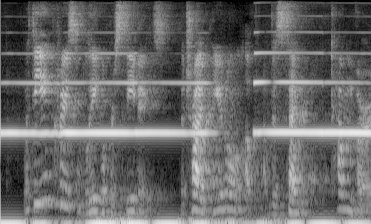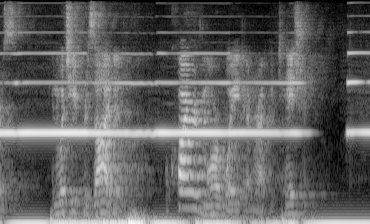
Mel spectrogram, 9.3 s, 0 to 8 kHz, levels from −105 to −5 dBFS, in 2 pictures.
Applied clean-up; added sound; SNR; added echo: none; Wind instrument, woodwind instrument; -3 dB; reverberation time 0.7 s.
